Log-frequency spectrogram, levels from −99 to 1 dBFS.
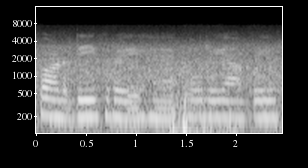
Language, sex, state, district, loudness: Hindi, female, Haryana, Charkhi Dadri, -17 LUFS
